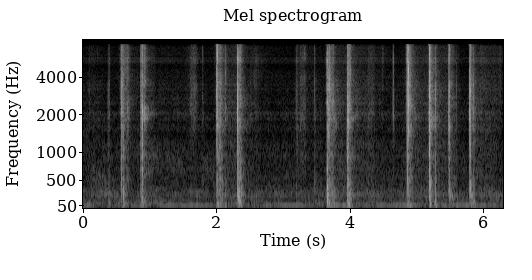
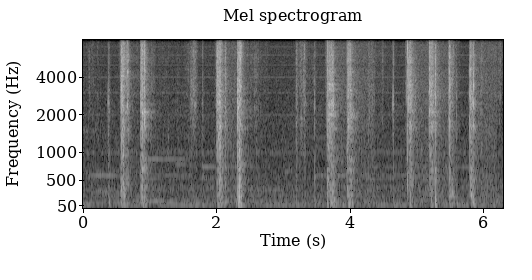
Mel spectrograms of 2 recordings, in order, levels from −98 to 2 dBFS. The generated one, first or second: first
